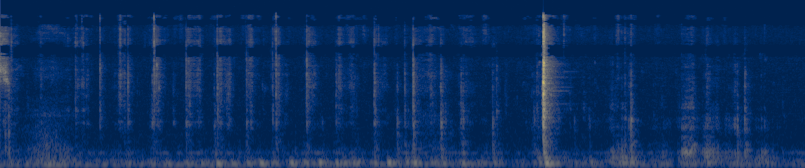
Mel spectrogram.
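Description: Phillips screwdriver turning a terminal screw down on a wire at the back of a fire alarm pull station: a faint run of small clicks and scrapes, with one louder click about five and a half seconds in.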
